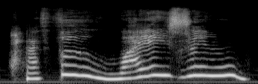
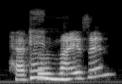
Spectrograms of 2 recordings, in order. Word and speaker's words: Hefeweizen: like, what is a Hefeweizen? Hefeweizen? That's a W. Why would you pronounce W like a V?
